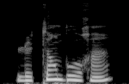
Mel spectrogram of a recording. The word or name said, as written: tambourin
